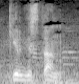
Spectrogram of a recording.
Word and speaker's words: Кыргызстан: Так, Слам с Киргизстана, Киргизстан, произносится Киргизстан, да, пишется Кыргызстан.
